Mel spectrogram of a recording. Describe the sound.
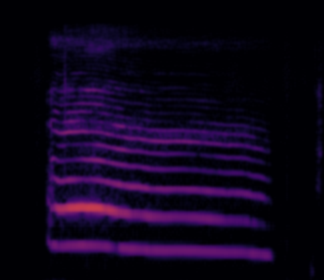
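A voice imitates the siren of a diving Stuka dive bomber: one loud, sustained, nasal wail lasting about two seconds, its pitch sagging slightly before cutting off into silence.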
